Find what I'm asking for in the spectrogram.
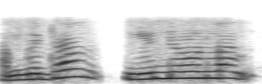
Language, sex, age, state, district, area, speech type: Bodo, male, 60+, Assam, Baksa, urban, conversation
